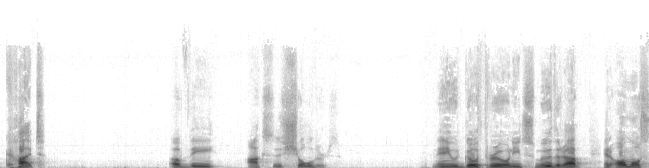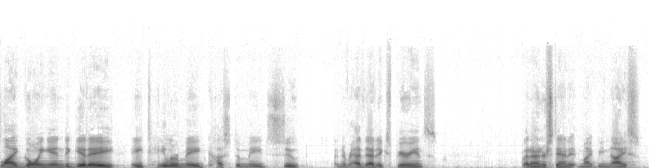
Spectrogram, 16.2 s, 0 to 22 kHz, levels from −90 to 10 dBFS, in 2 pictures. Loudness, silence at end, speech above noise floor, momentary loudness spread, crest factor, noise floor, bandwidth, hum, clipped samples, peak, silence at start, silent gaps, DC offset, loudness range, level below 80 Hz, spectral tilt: -23 LUFS; 0.3 s; 49 dB; 19 LU; 20 dB; -72 dBFS; 15 kHz; none; under 0.1%; -4 dBFS; 0.05 s; none; under 0.1%; 13 LU; -52 dBFS; -7.5 dB/octave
